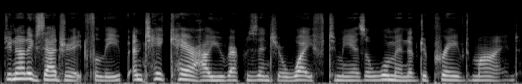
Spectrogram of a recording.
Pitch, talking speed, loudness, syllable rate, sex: 195 Hz, 230 wpm, -19 LUFS, 5.9 syllables/s, female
